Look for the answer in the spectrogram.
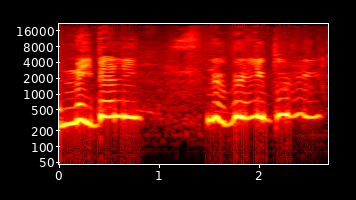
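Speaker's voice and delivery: shouting out, loud and playful; loud silly yelling. Real, not acted. Sun on belly, silly yelling.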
